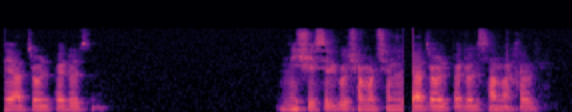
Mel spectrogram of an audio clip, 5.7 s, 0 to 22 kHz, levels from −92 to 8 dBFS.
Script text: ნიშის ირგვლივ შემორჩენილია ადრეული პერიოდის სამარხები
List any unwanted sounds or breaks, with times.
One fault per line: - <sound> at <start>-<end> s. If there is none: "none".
- dropout at 4.0-4.1 s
